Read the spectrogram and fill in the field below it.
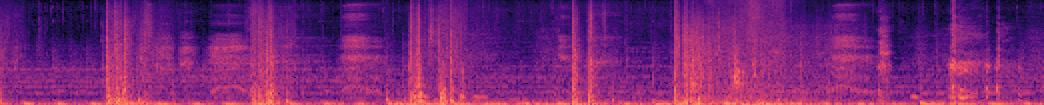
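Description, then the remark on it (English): Heavy, forceful thuds strike a locked door five or six times at uneven intervals in an attempt to knock it open, each blow loud over a constant low rumbling background. “Can we still knock it open?”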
